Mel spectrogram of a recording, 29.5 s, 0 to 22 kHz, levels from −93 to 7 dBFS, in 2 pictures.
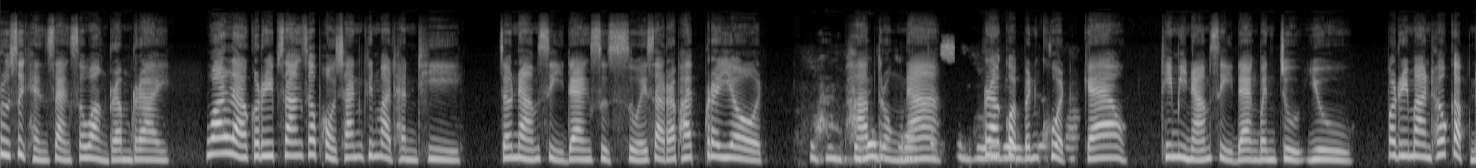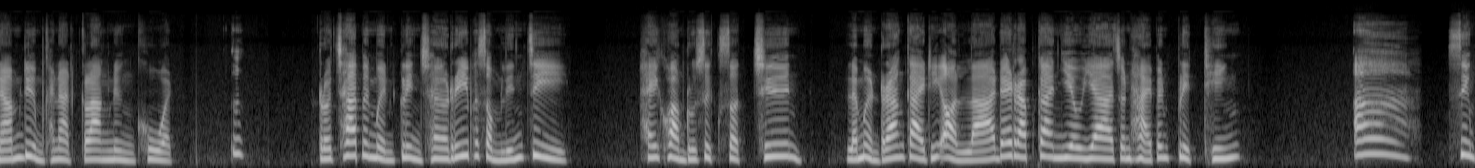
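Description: From 7.47 to 10.8 s, the speech dips four times: 7.47–7.8, 8.89–9.05, 9.26–9.74 and 10.22–10.8 s. This is speech suppressed in double talk. Both ends likely spoke at once, and the echo canceller turned the talker down. The drops reach about 15 to 25 dB and sound like the voice briefly fading.

At 9.68–9.73 s, a very faint copy of the speech returns, delayed by 256 ms. This is echo leak. Loudspeaker sound likely slipped past the echo canceller and was sent back. It is a short, faint scrap.

At 28.91–29.22 s, the room sound drops by about 9 dB and then recovers. This is background gated by the echo canceller. It held the microphone down while the loudspeaker played, so the ambience briefly dips.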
